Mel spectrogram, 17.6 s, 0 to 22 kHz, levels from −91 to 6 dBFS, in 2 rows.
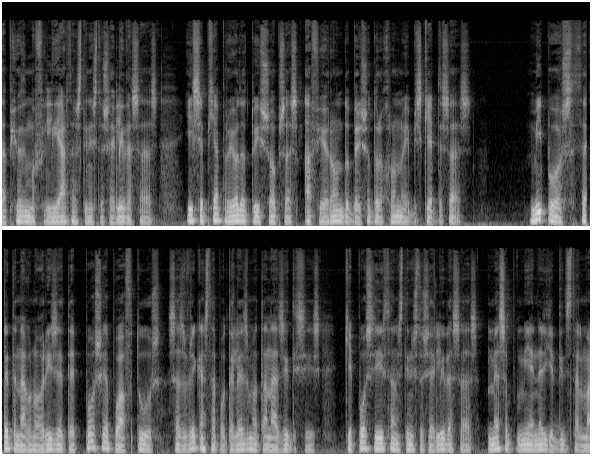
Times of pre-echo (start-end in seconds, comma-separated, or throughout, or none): none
